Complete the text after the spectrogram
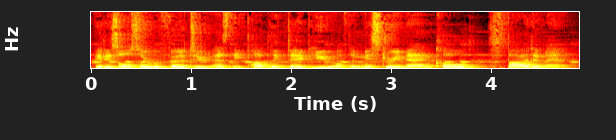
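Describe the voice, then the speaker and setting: A man playing a serious news reporter, reading scripted narration in a measured, formal way for a comic-book drama. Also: medium pitch, expressive, dark tone, lightly acted. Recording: roomy echo, faint music behind.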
